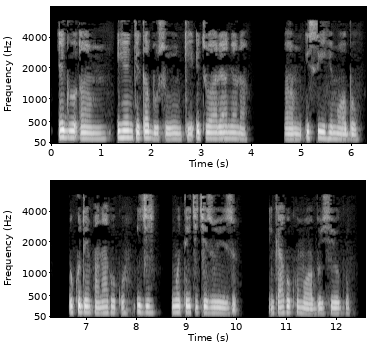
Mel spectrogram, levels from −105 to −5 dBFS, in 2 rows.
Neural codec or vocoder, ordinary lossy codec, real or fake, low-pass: codec, 16 kHz in and 24 kHz out, 1 kbps, XY-Tokenizer; MP3, 24 kbps; fake; 7.2 kHz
